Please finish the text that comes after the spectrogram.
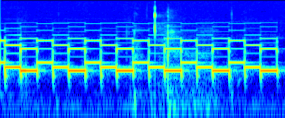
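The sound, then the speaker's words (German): An electronic doorbell chime plays a quick, repeating melody of short, bright alternating tones, steady and fairly loud for about two seconds, with no voices. “Ähm, es hat äh, geklingelt ungefähr so und dann ähm,”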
